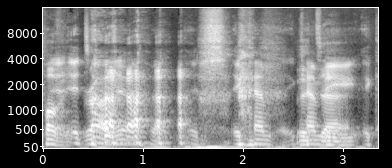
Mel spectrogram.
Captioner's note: people laughing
